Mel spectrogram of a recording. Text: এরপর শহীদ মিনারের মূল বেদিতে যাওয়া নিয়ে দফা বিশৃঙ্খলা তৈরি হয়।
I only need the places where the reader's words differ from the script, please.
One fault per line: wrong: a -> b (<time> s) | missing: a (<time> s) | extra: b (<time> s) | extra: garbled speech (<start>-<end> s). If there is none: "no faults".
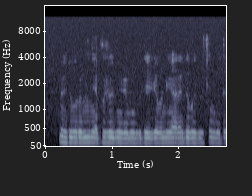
extra: আরেক (1.9 s)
